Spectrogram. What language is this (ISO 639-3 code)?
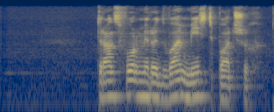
rus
